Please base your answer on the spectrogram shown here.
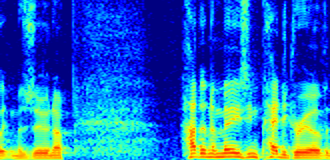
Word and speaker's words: Mizuno: we got for you today always exciting my mizuno launched a new range of product and in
